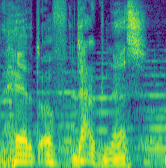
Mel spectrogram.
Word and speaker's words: Heart of Darkness: Estamos hablando de El corazón de las tinieblas, Heart of Darkness. Uh-huh. ¿Dije bien, Casas? ¿Usted sí. que es inglesa? – Sí, sí, lo dijo bien.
